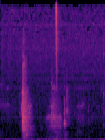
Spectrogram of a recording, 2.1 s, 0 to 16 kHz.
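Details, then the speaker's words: Industrial straight-stitch sewing machine at maximum stitch length (5), turned slowly by handwheel: a few sharp ticks over a low hum as the reverse lever knocks; stops when stitch length is reduced. "tente imaginar pessoal isso sendo feito frequentemente constantemente a máquina girando 5.000 RPM por minuto Isso aqui vai ficar tá fazendo um barulho muito grande"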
